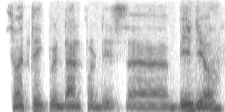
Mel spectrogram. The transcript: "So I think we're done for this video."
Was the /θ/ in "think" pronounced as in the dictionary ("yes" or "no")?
no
